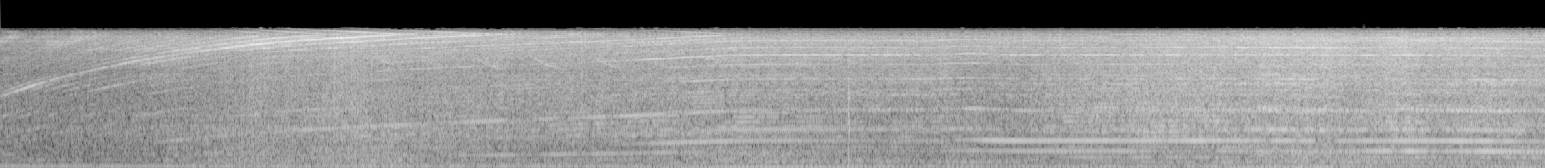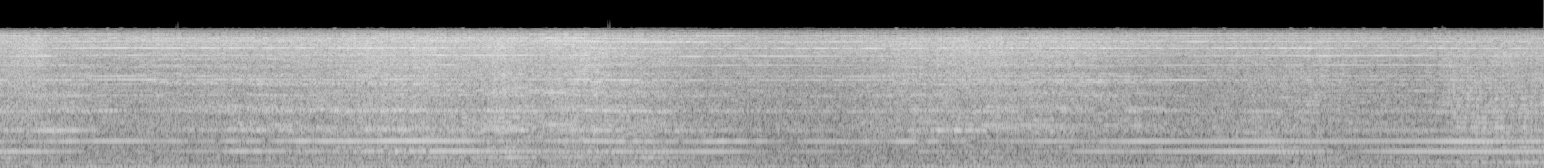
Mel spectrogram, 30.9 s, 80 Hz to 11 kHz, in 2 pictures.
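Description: Align T-Rex 450 SE V2 electric RC helicopter spooling up. Its motor and gear whine rises steeply in pitch over the first few seconds, then settles into a steady high whine with rotor noise as it flies, the pitch wavering slightly.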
